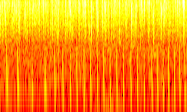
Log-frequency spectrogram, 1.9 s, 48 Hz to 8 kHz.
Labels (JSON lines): {"label": "biophony, grouper groan", "recorder": "SoundTrap 300"}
